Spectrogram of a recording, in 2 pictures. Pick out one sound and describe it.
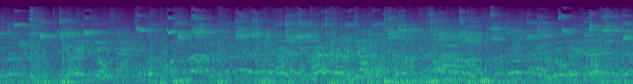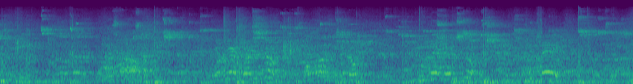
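A crowd of players and spectators chatters and calls out in a large echoing gym.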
